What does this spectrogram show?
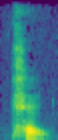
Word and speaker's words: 跑: going to talk about a character which is pronounced Paul Paul in the third tone and it means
